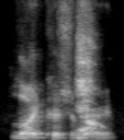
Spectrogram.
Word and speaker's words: Lloyd Cushenberry: Lloyd Cushenberry.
